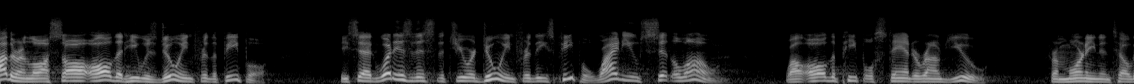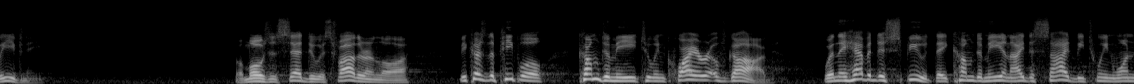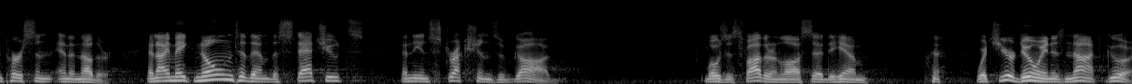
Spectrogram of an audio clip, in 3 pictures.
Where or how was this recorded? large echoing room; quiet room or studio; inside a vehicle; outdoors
large echoing room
